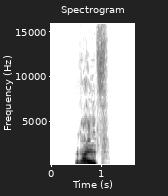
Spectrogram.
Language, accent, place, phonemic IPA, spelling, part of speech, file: German, Germany, Berlin, /ralf/, Ralf, proper noun, De-Ralf.ogg
- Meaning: a male given name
